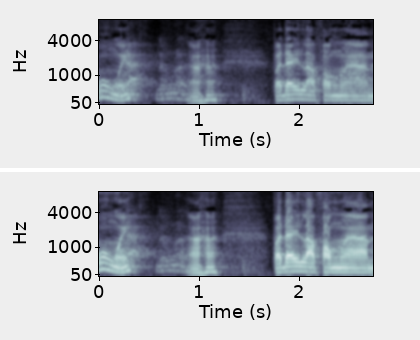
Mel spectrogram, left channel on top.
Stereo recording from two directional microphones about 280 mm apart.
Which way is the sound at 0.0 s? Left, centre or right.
Centre.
